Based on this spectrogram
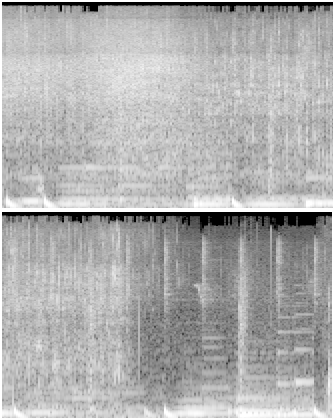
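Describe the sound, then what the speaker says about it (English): Shiitake mushroom broth pours into a hot pot for Korean spicy beef ramen, a steady sizzle and trickle of liquid under the low hum of a burner, continuing close and fairly loud throughout with no talking. "now I'm going to pour this shiitake mushroom broth"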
